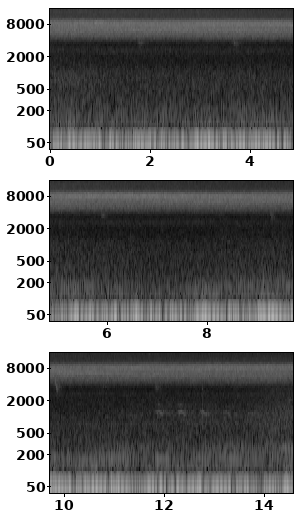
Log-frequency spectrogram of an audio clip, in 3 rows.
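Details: Japanese summer cicadas in a modern hillside neighborhood of Nisshin city, Aichi Prefecture, recorded at 1 PM on 28 July 2021: a loud unbroken high buzz dominates, with a low droning hum and a few faint short chirps.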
